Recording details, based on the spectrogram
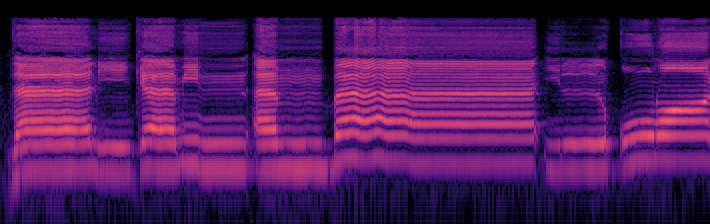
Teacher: Ini nama dia iklab, menukarkan nun kepada mim.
